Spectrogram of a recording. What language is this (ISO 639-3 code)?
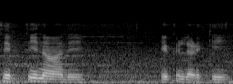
pan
